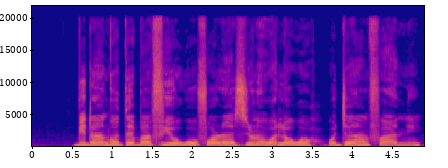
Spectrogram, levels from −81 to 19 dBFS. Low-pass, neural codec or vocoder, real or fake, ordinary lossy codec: none; vocoder, 48 kHz, 128 mel bands, Vocos; fake; none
